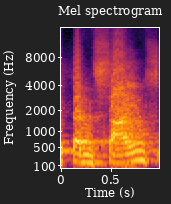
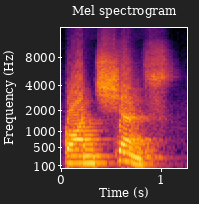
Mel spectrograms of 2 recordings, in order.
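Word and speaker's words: conscious: साइंस पढ़ दे या बहुत से लोग थोड़ा और मॉडिफाई करते तो कन साइंस पढ़ लेते पर इसका सही प्रोनंसिएशन क्या है कॉशस कॉशस तो सीएसआई के लिए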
